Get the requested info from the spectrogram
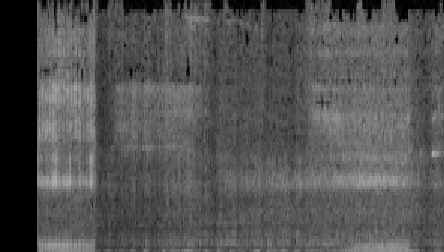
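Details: Sleeping dog snoring: deep rumbling snore tones at the start and end, with a low steady rumble between.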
